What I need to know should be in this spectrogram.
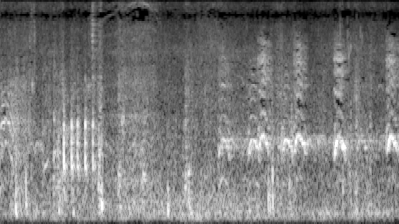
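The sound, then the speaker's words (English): Crows cawing outside a house, a few bursts of harsh, hoarse calls over a steady background hiss. “You can hear the birds outside our house.”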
